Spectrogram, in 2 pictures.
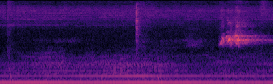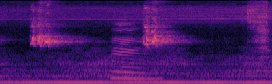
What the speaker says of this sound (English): I love these birds in the background.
